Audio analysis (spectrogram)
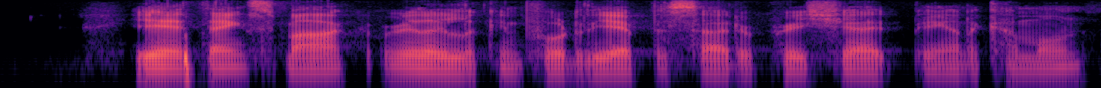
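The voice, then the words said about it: Australian accent. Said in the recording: “As you will unmistakably tell soon enough, he is joining us from Brisbane, Australia ... to hear the accent.”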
